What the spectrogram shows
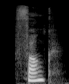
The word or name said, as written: funk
